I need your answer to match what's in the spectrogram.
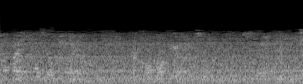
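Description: Steady, enveloping rumble inside a moving overnight train of 11 cars bound for Tokyo, a continuous low roar of wheels and carriage noise at even loudness throughout, with no clear voices on top.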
